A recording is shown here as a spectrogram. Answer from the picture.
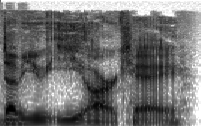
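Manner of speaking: W E R K spelled slowly letter by letter; each letter of W E R K said slow and clear; spelling out. Shown as a demonstration. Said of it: "some game called Clockwork".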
